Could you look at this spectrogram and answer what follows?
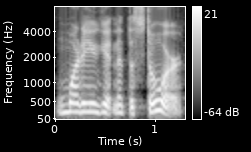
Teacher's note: there's always that extra emphasis right at the end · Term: upspeak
